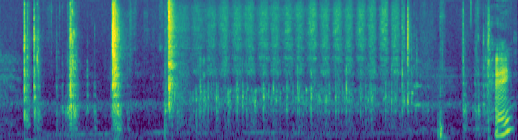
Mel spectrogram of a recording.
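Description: A few light plastic clicks, then a fast run of light taps as a small ink pad is dabbed onto a clear rubber stamp to ink it, ending with a single knock near the end.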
